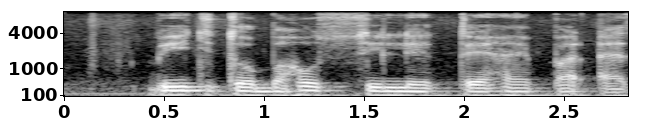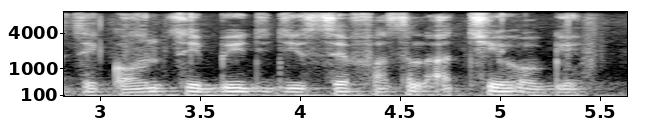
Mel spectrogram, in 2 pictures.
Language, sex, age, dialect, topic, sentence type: Magahi, male, 18-24, Western, agriculture, question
